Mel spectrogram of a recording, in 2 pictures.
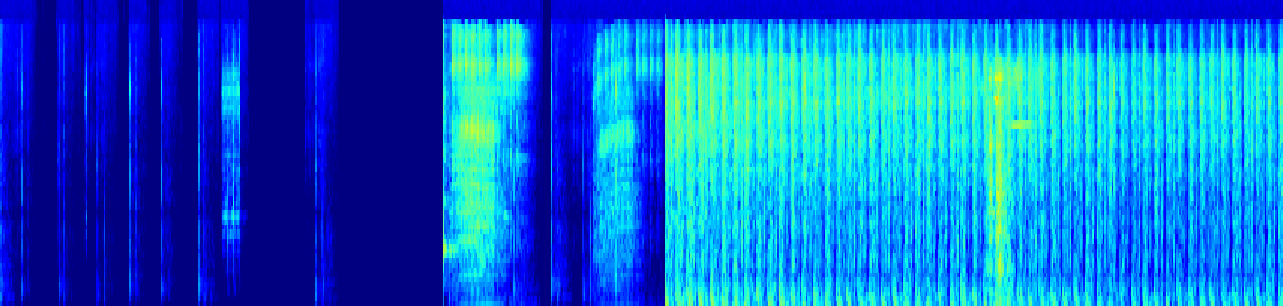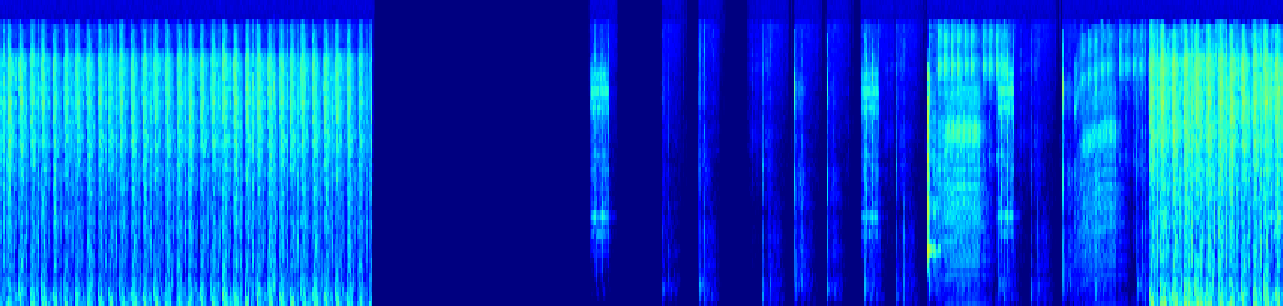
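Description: Automatic turret gunfire in a Roblox horror game, a dense, loud continuous burst lasting about ten seconds, set between scattered sharp shots and footstep-like taps, with no talk.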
